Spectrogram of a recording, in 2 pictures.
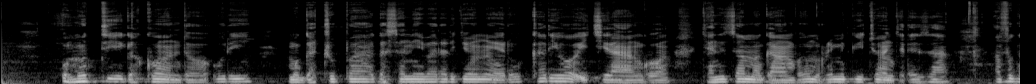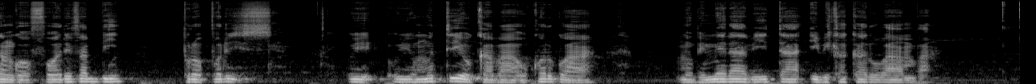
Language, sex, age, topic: Kinyarwanda, male, 18-24, health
